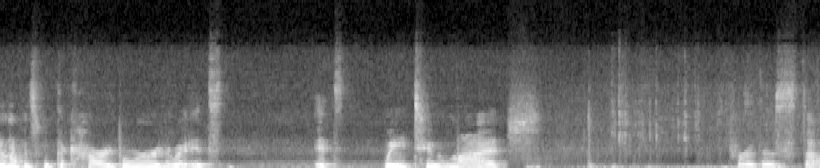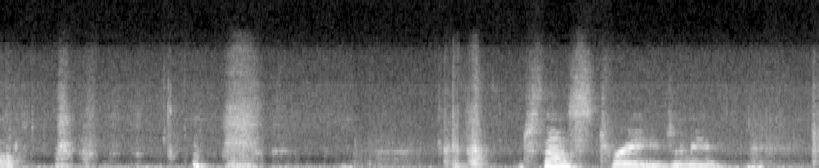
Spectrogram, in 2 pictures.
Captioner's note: laughs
